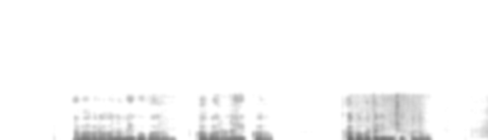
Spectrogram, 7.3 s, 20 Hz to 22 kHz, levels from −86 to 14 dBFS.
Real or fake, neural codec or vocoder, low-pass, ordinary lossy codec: real; none; 7.2 kHz; AAC, 48 kbps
